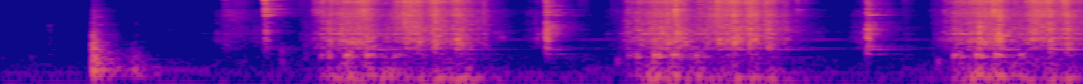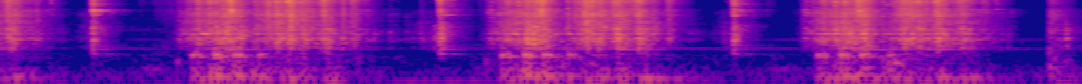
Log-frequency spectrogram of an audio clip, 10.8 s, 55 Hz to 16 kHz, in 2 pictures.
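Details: Honda EM400 generator, first run after reassembly: engine revs up and drops back in surges about every 1.5 seconds instead of holding steady; governor functions but is hunting and needs adjustment.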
